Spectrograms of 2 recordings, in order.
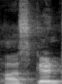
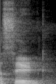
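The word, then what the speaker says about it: ascent: नहीं करेंगे ठीक है इसका उच्चारण स्केंट नहीं होगा इसका उच्चारण होगा सेंट ठीक है क्योंकि सी क्या है साइलेंट है सस के बाद आया है इसलिए सी क्या है साइलेंट है इसका उच्चारण करेंगे सेंट बिल्कुल ऐसा लगता है जैसे सी यहां पर है ही नहीं ठीक हैड इसका उच्चारण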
